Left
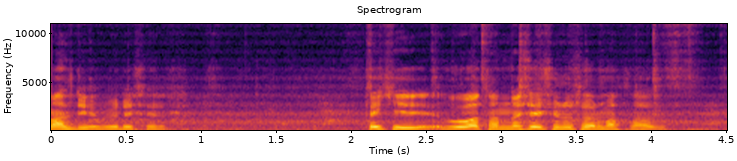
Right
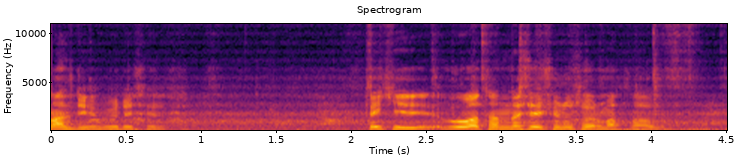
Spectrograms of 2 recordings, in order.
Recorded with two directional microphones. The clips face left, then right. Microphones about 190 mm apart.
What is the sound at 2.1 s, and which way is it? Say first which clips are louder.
Speech: left 7 dB; 40° left (ahead or behind).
